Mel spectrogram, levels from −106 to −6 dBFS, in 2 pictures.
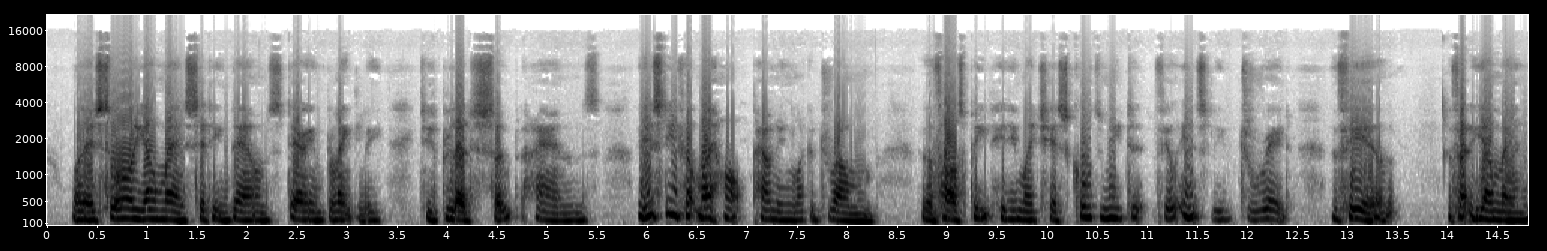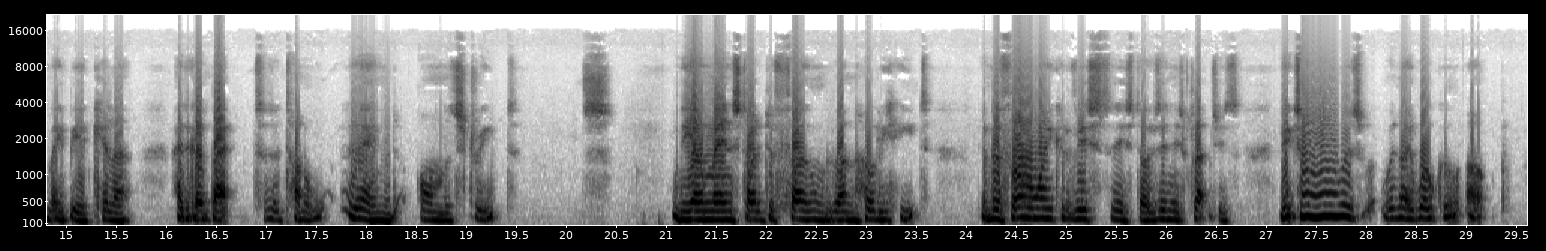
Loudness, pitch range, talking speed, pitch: -9 LUFS, 155-195 Hz, 175 wpm, 170 Hz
